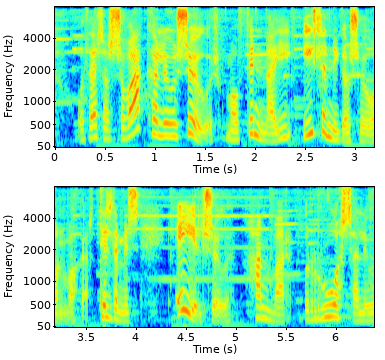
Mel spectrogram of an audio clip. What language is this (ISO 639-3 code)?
isl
